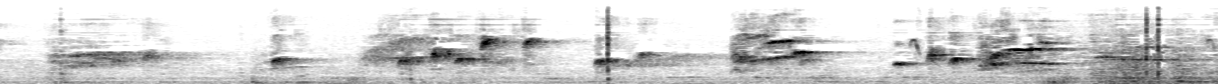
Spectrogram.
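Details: Goldfinch singing a fast, twittering run of bright chirps and trills in uneven bursts, with a clicking sound and low constant hum behind it.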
